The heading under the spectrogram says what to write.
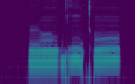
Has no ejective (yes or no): yes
